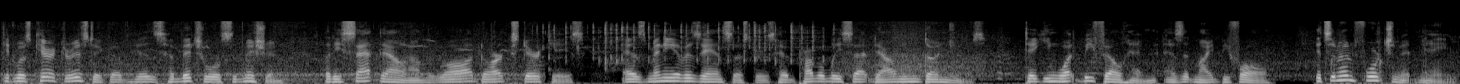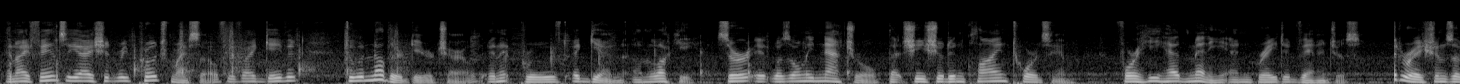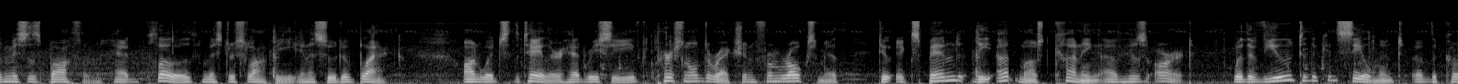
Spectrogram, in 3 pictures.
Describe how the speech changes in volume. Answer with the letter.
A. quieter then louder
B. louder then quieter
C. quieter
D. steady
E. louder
D.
